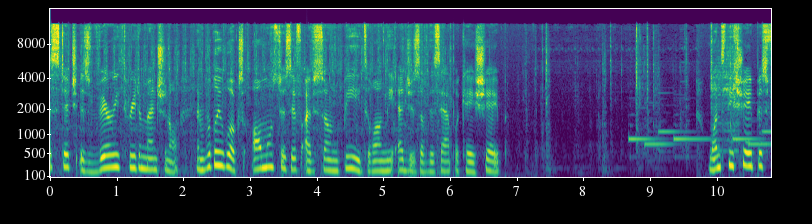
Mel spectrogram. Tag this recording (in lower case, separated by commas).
speech, sewing machine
